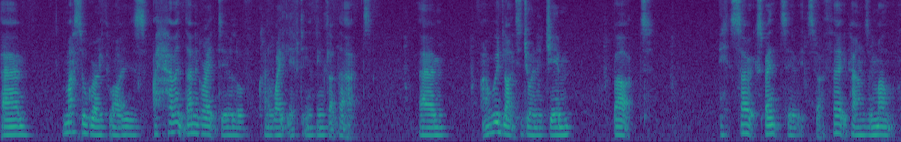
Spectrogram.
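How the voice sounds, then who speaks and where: A man's voice: mid-range voice, steady tone, a little slow, a bit bright, a little hiss or hum, poor audio. A young man, talking through a casual video diary update with lots of ums and restarts, recorded indoors at home. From England. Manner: chatty, frequent ums and restarts. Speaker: vlogger. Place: flat, indoors.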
